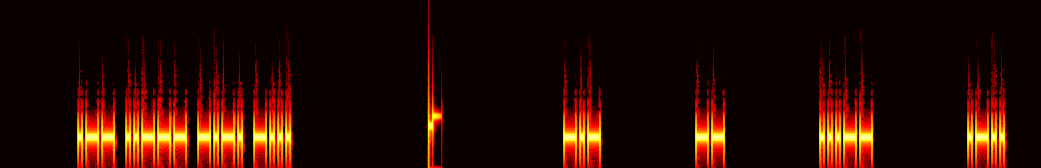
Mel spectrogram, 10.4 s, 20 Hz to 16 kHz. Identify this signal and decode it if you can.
Morse code, heard as a keyed tone, about 30 wpm, spaced as for 13 wpm, 700 Hz. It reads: W2CB KM3L
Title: USA Call Signs - 8x Character Spacing - 30wpm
